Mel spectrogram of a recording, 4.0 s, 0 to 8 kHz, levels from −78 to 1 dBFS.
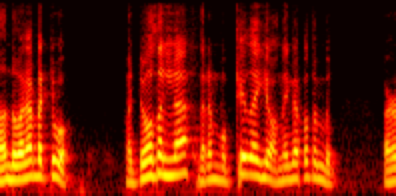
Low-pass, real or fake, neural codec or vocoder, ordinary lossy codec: none; fake; codec, 16 kHz, 0.5 kbps, FunCodec, trained on Chinese and English, 25 frames a second; none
